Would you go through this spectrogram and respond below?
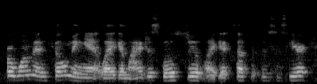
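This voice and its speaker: A debater makes an argumentative, emphatic case, caught on a microphone set some way off. The pitch sits mid-range and the voice has a slightly distant, open sound. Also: fast talker, lo-fi sound, slight background noise. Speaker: debate participant. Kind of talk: heated debate.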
